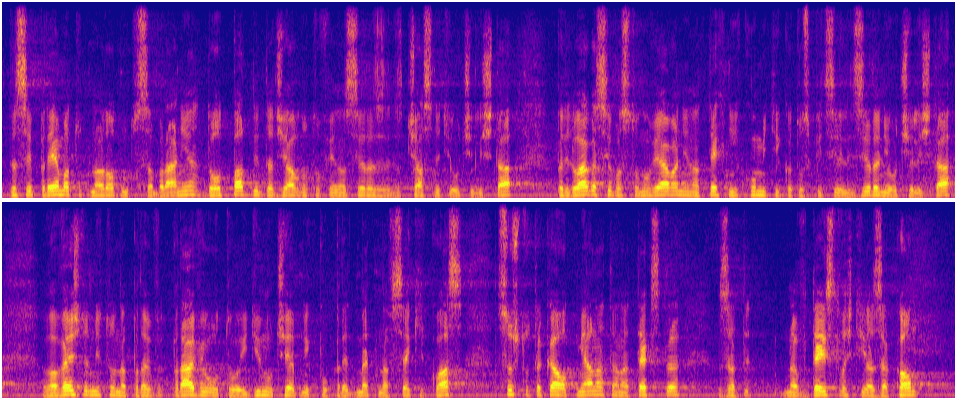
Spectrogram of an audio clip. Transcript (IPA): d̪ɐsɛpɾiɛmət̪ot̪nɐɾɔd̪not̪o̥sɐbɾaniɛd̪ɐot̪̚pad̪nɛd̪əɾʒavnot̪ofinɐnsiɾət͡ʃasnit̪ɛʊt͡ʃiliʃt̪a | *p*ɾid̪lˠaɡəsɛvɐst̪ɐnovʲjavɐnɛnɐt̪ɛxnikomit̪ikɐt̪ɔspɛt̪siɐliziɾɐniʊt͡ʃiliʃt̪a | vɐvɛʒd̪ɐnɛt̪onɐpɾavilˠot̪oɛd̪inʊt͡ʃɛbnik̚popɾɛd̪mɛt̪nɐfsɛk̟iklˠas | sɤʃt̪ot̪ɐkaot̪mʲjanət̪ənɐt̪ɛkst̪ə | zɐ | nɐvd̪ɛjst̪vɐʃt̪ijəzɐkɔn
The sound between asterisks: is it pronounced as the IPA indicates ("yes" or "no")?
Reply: yes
